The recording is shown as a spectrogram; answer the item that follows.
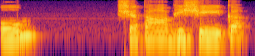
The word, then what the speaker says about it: Shatabhisheka: Next the mantra is Om Shatabhisheka. Again here Abhisheka, there also that mantra, the Sha is the Murdhanya, Sha, just like Pushpa. Om Shatabhisheka, Bha is Mahaprana, Abhi.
